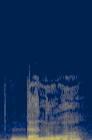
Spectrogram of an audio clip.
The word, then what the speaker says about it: danois: Le Danemark, danois, danoise. Okay, insist on that. Danois, don't pronounce the final S.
